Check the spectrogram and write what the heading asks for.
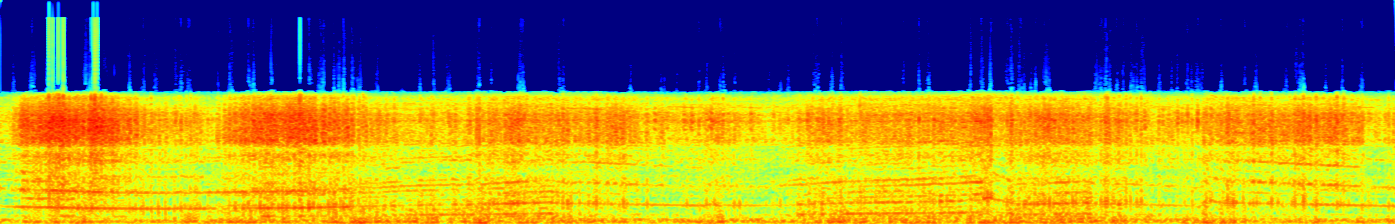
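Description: Sport motorcycle engine under way, heard from a camera on the fuel tank. Its pitch falls and rises with the throttle, with a quick change in pitch about ten seconds in, over a steady rush of wind and road noise.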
